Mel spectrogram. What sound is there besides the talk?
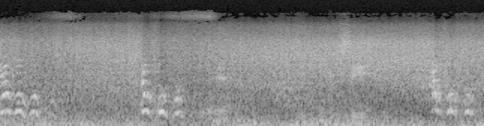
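dog barking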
